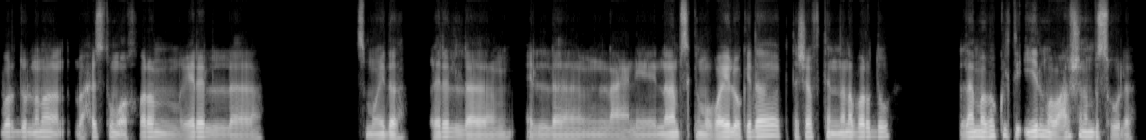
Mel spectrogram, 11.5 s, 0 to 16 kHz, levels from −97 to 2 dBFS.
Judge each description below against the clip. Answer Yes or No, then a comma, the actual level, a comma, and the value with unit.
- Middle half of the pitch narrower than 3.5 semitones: No, average, 4.8 semitones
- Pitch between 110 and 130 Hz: No, low, 100 Hz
